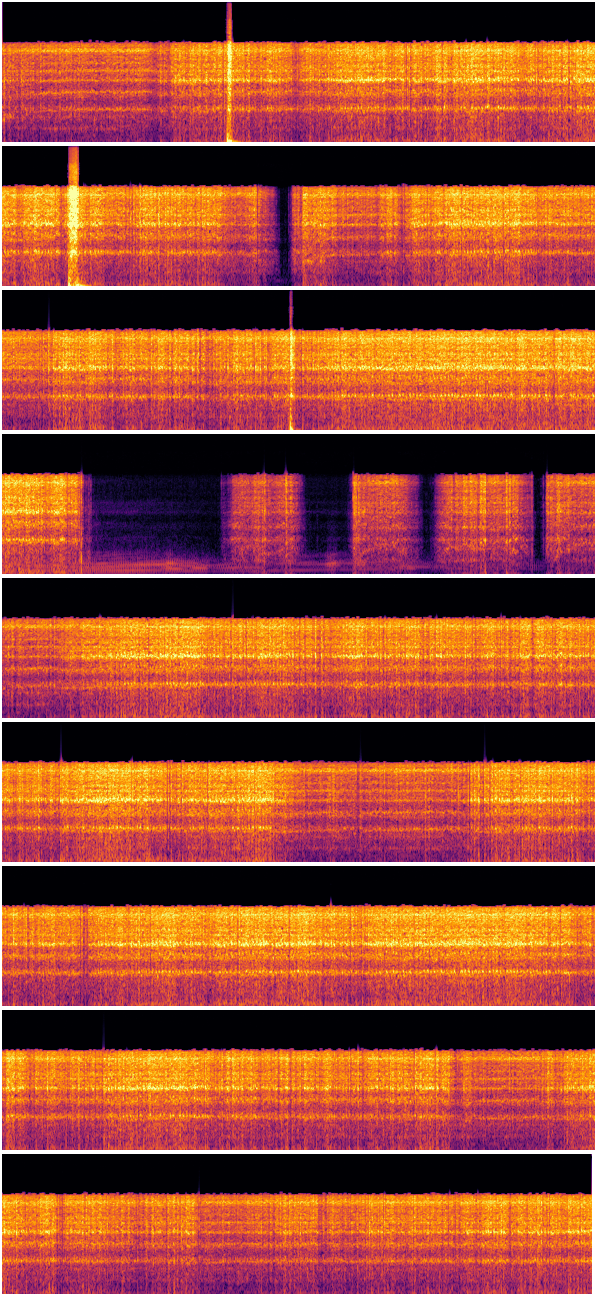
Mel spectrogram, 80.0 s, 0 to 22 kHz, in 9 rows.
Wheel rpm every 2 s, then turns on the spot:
190, 220, 230, 220, 220, 230, 160, 220, 230, 230, 230, 220, 210, 200, 20, 70, 110, 140, 210, 220, 230, 230, 230, 220, 210, 210, 220, 230, 220, 220, 210, 230, 220, 230, 220, 220, 230, 230, 230, 230.
none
